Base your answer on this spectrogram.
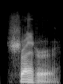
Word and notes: shredder: American English

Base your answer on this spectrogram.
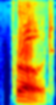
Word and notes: groat: American English

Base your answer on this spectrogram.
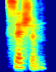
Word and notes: session: Indian

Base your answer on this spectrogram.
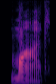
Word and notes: motte: American English

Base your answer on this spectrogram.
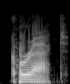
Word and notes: correct: American English

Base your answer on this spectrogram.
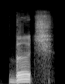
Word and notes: birch: British English

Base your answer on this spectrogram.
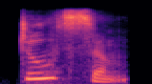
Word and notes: toothsome: Indian

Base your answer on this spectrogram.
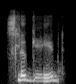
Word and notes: slugabed: Indian

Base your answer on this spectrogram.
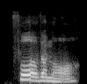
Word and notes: forevermore: Indian

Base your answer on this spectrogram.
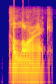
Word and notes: caloric: American English

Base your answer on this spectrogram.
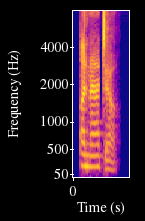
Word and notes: anatta: Indian

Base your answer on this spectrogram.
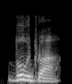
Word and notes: boudoir: Indian

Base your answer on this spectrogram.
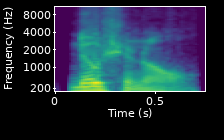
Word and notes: notional: American English

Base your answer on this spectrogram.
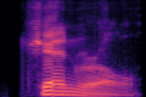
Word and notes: general: American English

